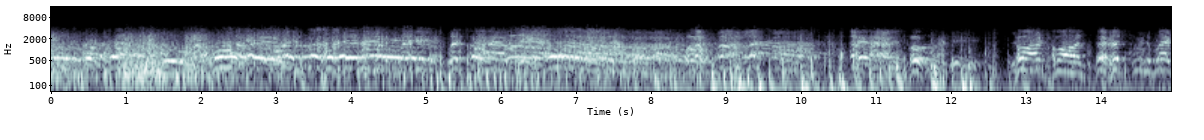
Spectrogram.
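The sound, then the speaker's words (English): A rowdy gang of men on horseback riding into the town of Dos Rios, yelling and whooping together while firing their guns: a loud, dense, unbroken din of shouting that carries on for the whole stretch with hardly a pause. “It all started when a crowd of hoodlums rode into Dos Rios, tearing their lungs and triggering their guns.”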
